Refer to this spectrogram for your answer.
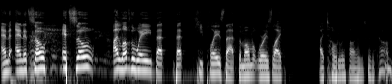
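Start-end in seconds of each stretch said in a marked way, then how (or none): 6.4-7.9 mock disappointed, bummed tone. Imitating how an actor plays a disappointed moment in a scene: imitating someone bummed. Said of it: "he's so bummed".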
